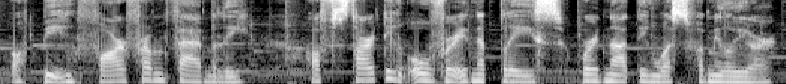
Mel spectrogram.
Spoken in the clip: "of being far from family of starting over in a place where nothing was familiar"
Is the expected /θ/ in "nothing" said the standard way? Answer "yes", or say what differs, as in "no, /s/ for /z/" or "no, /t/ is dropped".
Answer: no, /t/ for /θ/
